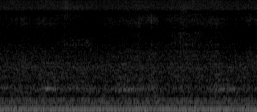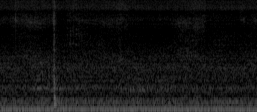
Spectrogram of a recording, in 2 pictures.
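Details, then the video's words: Purring domestic cat having its tail played with; continuous deep, throbbing rumble rising and falling with each breath, a steady background hum and one sharp click near the four-second mark. "playing with the purring cat's tail"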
